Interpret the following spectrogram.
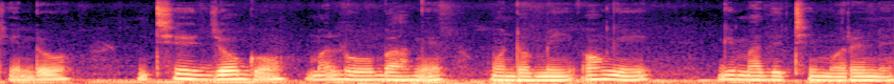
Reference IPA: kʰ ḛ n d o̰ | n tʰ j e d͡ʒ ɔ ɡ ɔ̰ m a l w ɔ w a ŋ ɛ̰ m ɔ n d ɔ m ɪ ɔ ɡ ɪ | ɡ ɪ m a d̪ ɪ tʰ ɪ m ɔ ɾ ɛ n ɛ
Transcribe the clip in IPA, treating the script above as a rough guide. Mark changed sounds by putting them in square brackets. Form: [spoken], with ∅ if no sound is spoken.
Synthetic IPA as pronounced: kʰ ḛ n d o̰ | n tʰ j e d͡ʒ ɔ ɡ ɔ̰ m a l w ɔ [b] a ŋ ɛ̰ m ɔ n d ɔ m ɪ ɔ [ŋ] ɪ | ɡ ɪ m a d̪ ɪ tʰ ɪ m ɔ ɾ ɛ n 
